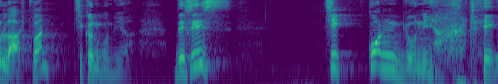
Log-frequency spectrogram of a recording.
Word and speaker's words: chikungunya: come to last one chicken गुनिया this is चिकुन गुनिया ठीक है लोग चिकन चिकन बोलते हैं चिकन गनिया चिकन गुनिया चिकन नहीं है चिकुन है ठीक है ना चिकुन चिकुन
